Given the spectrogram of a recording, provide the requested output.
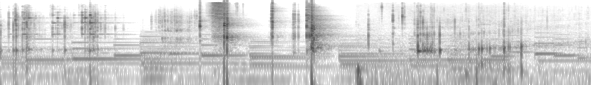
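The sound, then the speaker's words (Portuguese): A glass with a cold Coke clinking, a series of sharp bright taps and knocks with lingering ringing tones, irregularly spaced over a few seconds, with no talking. “salve amigos, mais um dia, mais um coquinha gelada.”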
